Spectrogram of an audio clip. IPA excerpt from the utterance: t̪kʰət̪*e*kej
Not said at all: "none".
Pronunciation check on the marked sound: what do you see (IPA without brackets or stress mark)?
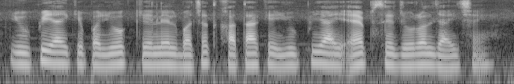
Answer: a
